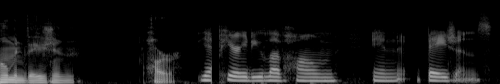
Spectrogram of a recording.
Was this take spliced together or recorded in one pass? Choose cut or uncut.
cut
